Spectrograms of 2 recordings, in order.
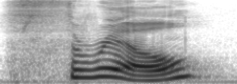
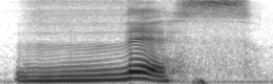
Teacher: so with just our breath, it's thrill, and this one's voiced, this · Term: voiced and breathed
